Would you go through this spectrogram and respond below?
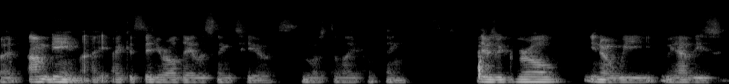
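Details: Real stuttering in an adult male aerospace engineer who self-identifies as a person who stutters.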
